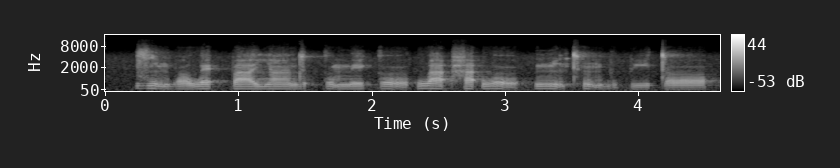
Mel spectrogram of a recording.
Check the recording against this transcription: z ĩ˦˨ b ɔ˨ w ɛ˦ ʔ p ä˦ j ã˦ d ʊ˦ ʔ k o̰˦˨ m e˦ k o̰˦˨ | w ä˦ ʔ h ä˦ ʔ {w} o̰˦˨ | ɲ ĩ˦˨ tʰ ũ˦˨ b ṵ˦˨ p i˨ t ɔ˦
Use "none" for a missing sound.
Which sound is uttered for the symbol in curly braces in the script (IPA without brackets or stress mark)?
w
